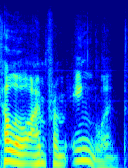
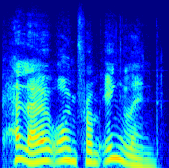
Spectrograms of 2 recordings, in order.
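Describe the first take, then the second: First: It is spoken in a Canadian accent. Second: It is spoken in an English accent. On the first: "The accent is Canada, being like" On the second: "England, they sound, they say"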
